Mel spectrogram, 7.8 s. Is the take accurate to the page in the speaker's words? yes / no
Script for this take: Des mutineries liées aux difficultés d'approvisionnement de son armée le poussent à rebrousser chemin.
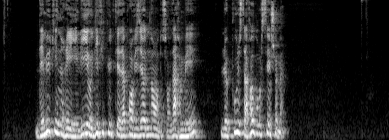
yes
